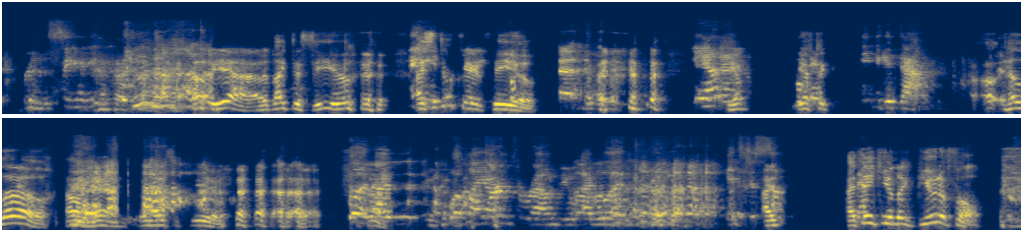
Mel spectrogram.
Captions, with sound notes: I'm afraid for him to see me. - Oh yeah, I would like to see you. I still can't see you. (laughs) - I need to get down. - Oh, hello. Oh man. (laughs) - If I could put my arms around you I would. (laughter) - I think you look beautiful.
